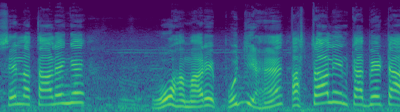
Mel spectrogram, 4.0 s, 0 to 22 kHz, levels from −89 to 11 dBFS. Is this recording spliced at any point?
yes; 1 cut; at 2.8 s

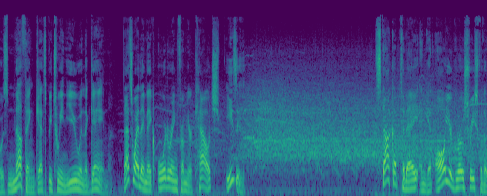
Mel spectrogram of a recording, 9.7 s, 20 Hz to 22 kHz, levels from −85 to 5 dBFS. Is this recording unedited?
yes; 0 cuts

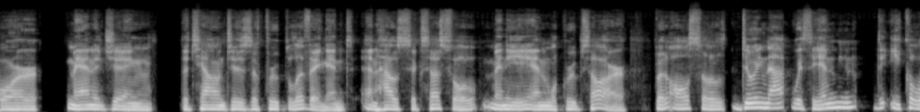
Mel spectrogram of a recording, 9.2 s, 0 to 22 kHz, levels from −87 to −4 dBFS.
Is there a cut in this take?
yes; 2 cuts; at 6.4 s, 7.3 s

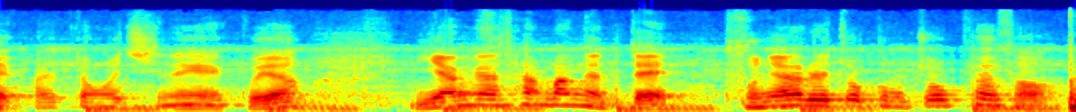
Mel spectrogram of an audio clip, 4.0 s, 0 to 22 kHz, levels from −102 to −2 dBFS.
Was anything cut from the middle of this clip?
yes; 1 cut; at 2.7 s

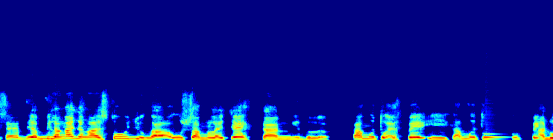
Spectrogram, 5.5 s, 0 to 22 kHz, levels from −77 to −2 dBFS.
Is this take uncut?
no; 1 cut; at 3.4 s

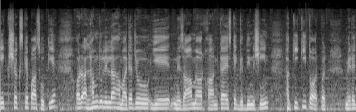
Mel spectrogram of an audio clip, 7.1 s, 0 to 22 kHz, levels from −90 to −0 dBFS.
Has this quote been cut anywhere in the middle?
no; 0 cuts

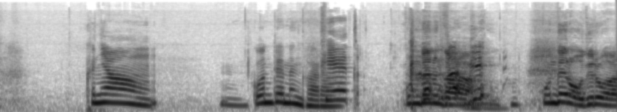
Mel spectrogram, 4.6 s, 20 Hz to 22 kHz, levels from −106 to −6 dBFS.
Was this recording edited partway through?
no; 0 cuts

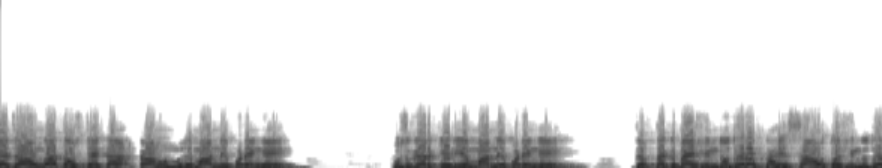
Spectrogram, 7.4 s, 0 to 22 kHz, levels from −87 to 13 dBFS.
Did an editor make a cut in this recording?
no; 0 cuts

